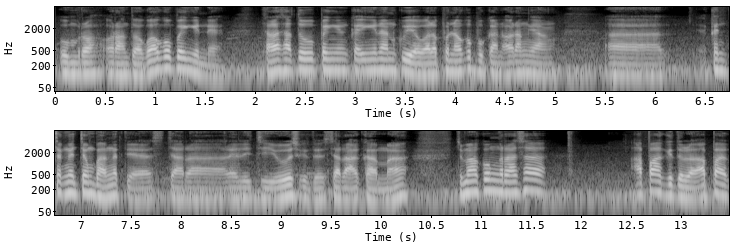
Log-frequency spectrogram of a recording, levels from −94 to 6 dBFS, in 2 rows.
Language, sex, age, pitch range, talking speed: Indonesian, male, 20-39, 115-140 Hz, 140 wpm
